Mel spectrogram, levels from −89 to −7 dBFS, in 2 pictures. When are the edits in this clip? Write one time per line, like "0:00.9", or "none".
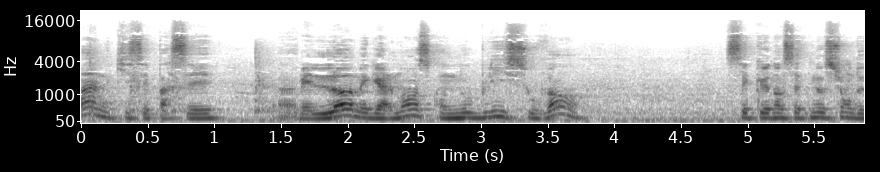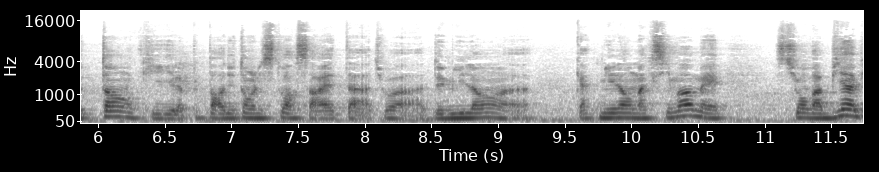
0:01.6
